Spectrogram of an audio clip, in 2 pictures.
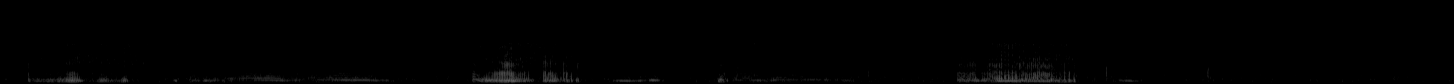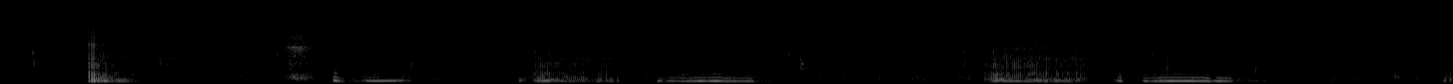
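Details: Cavalier King Charles Spaniel sleeping on the couch, snoring steadily at about 12 breaths a minute with rough, fluttering noise; snoring.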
